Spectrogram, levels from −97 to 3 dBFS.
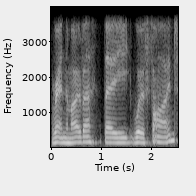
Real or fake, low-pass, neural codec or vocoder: fake; 3.6 kHz; codec, 16 kHz, 2 kbps, FunCodec, trained on LibriTTS, 25 frames a second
